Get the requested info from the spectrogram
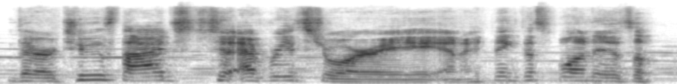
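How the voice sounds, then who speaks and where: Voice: medium pitch, animated, a little fast, music in the background. A game streamer giving casual, gushing, exclamatory commentary while playing.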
